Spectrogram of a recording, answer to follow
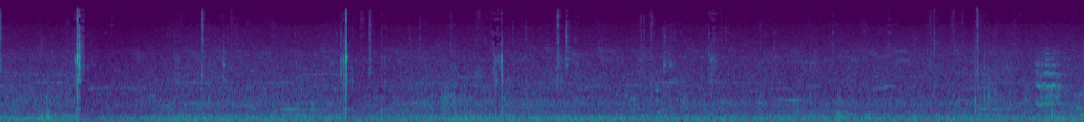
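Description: Sharp clicks and taps on a metal tray as young green peppercorns are cut from their stalks with a small blade, the loudest about a second in and again about three and a half seconds in, over a steady low background hum.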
